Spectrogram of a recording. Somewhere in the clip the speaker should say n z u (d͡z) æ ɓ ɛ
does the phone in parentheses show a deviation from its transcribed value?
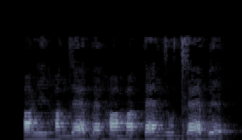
no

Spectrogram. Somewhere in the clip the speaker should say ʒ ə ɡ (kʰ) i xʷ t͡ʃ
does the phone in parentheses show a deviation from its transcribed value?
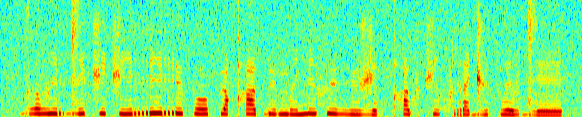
yes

